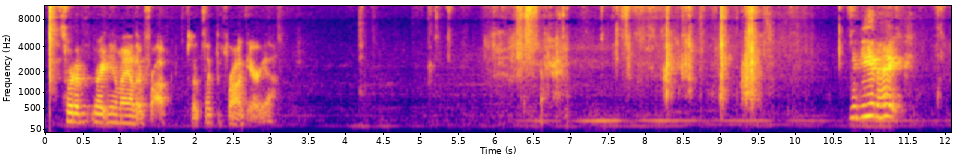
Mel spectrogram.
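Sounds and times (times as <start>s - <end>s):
low steady hum: 0.3s - 12.0s
scratching and rustling strokes: 3.1s - 12.0s.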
